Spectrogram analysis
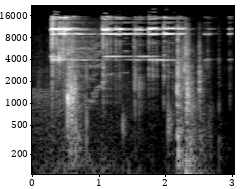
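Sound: front door being shut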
